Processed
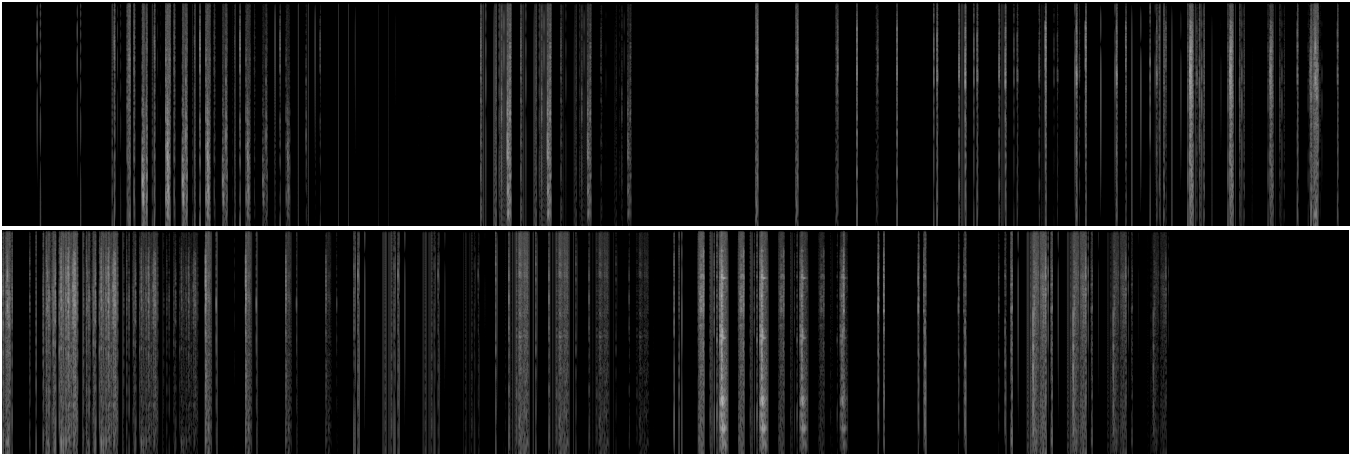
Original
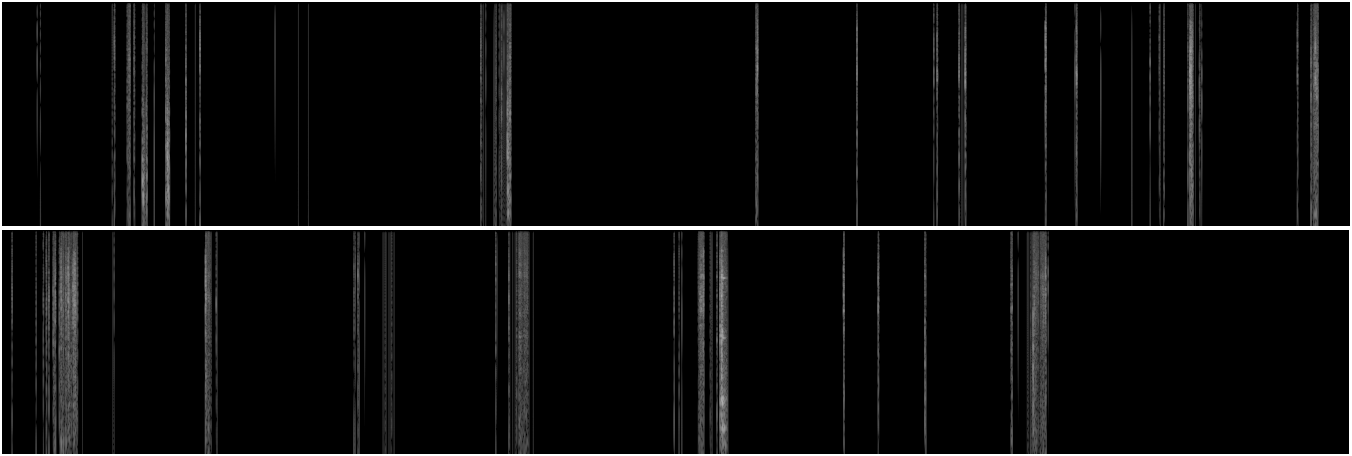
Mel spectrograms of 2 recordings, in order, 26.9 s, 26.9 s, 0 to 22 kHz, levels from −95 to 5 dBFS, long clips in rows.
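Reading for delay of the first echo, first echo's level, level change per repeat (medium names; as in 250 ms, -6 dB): 401 ms, -3.0 dB, -8.5 dB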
